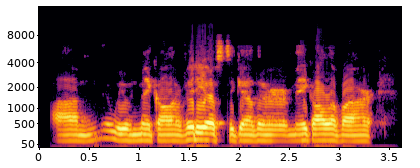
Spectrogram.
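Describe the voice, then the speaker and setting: A man with a Midwestern accent talks at a medium pitch and a moderate pace. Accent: American Midwestern. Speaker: teacher. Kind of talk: lecture. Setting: video call.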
